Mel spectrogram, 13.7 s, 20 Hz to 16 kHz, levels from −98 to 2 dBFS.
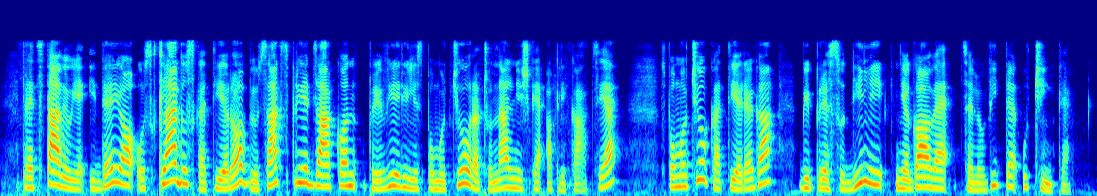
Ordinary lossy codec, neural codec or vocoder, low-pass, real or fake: none; codec, 16 kHz, 4 kbps, FunCodec, trained on LibriTTS, 50 frames a second; 7.2 kHz; fake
